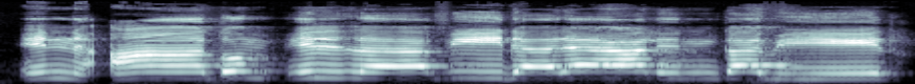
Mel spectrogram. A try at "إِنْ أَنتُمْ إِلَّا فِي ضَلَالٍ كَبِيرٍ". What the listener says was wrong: سب سے پہلے تو یہاں آپ دیکھیں، یہاں لکھا ہوا ہے حمزہ. کیا لکھا ہوا ہے؟ یہ انتم نہیں ہے، یہ ہے انتم. ٹھیک ہے، حمزہ اور عین میں فرق ہے. انتم پڑھیں گے تو غلط ہو جائے گا. ٹھیک ہے، اور یہاں ضاد لکھا ہوا ہے، دال نہیں لکھا ہوا، اسے پر پڑھنا ہے. ٹھیک ہے، آپ نے اسے باریک پڑھا ہے، اور یہاں پہ غنہ بھی نہیں کیا. ضلال کبیر.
